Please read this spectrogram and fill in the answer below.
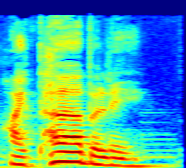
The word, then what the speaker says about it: hyperbole: The correct pronunciation is hyperbole. Hyperbole.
